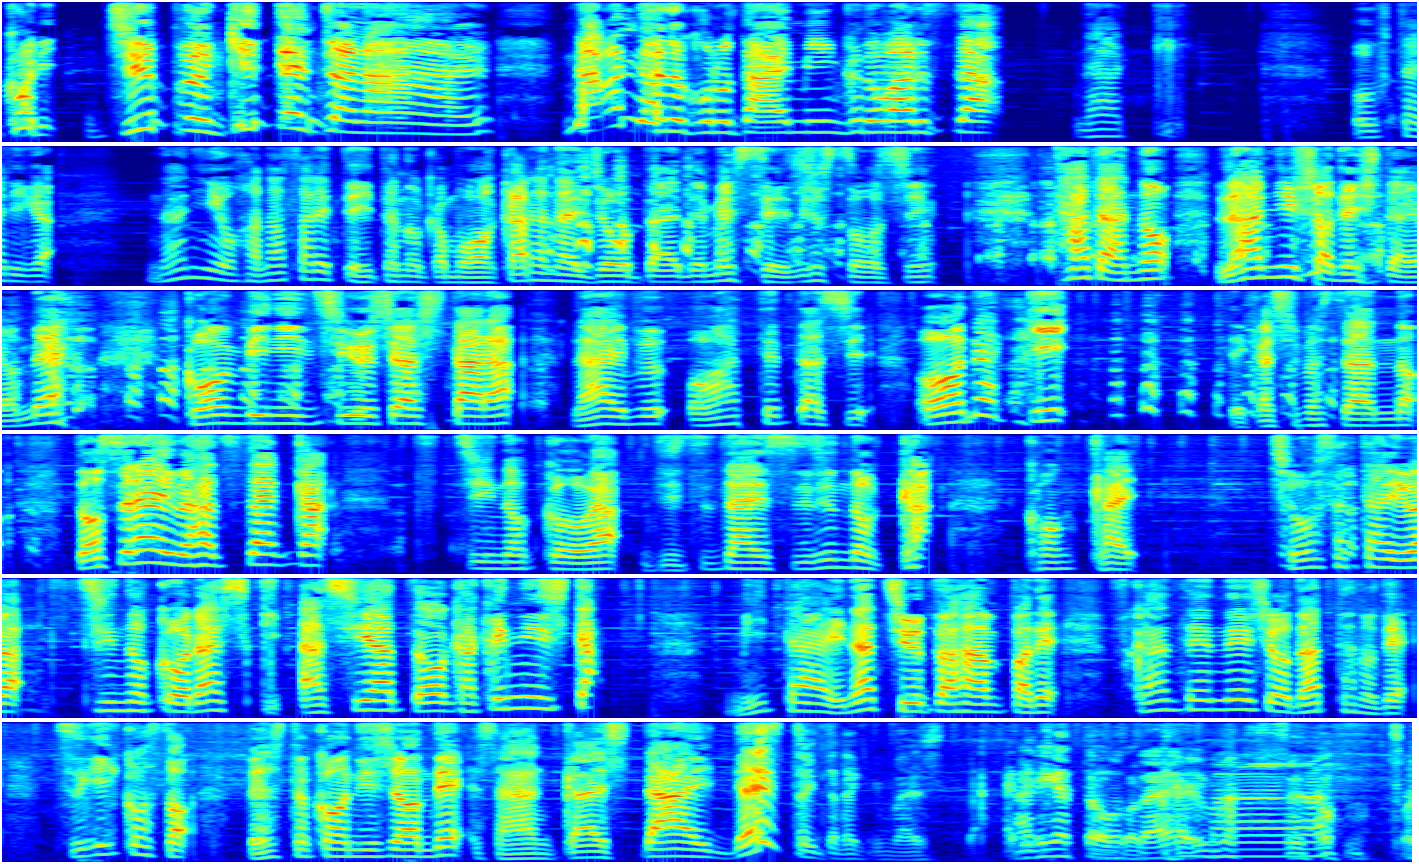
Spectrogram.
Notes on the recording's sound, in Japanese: From Radiotalk。パーキング収録。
